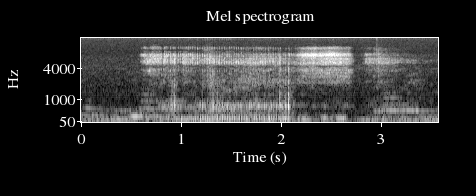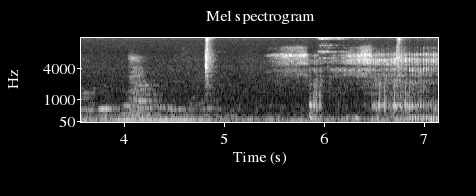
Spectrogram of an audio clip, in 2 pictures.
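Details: Loud, rasping snores from a sleeping English Bulldog, rough and rumbling with wheezy breaths between them, the rhythm uneven across the stretch.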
